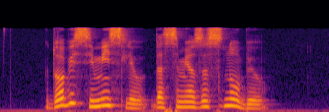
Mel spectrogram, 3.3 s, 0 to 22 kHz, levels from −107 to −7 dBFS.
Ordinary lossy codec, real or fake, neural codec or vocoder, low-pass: none; real; none; none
